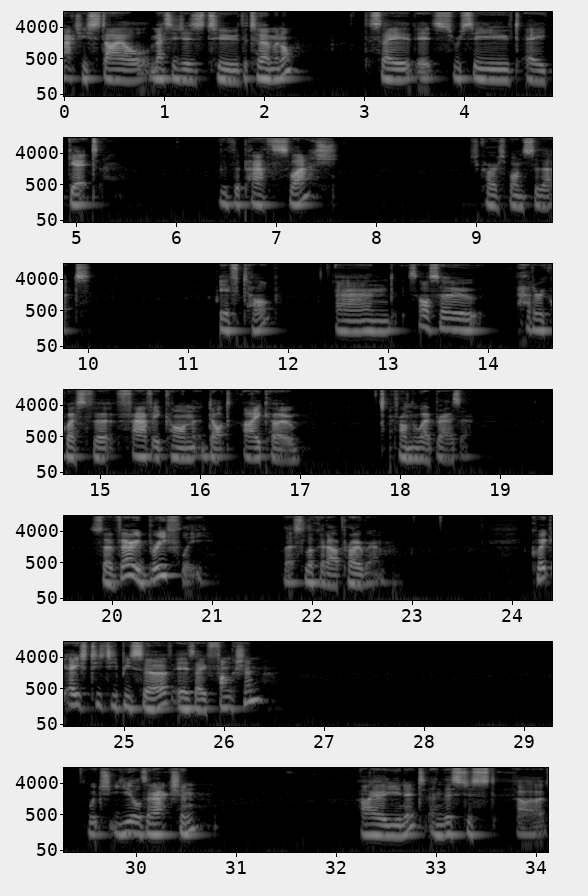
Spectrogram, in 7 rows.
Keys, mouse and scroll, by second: 6.5-9.8 drag, 20.5-22.2 drag.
